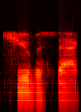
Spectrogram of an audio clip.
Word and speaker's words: Kubicek: Yeah, we just always say Kubicek, like the country and then the time increment.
